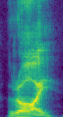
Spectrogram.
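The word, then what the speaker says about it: rhoi: Roy, r o i.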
